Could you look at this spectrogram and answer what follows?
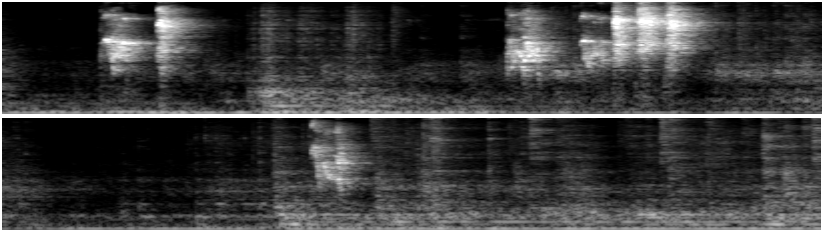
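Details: Budgerigars in a small aviary give short harsh chirping bursts in three clusters, with quiet gaps between them and faint low rustling underneath.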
